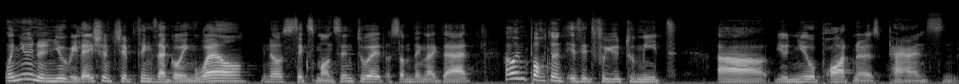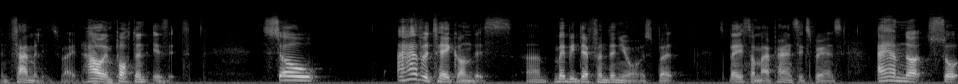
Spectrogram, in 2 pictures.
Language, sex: English, male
